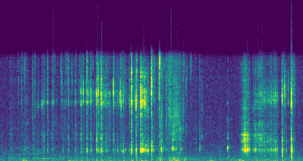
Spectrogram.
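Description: A utility blade shaves thin curls off the face of a dry, solid rectangular purple bar of soap with a blue rim, held in the hand. Quick, crisp, bright scraping and crackling bursts come in an uneven run, some sharper and louder than others, each dying away almost at once. Little low end sits under a faint background hiss.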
